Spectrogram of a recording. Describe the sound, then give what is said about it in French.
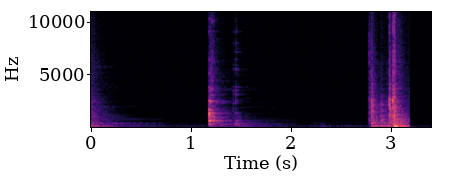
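A microwave door opens with a sharp click, a plate clinks down inside, and after a short pause the door shuts with a solid thunk. No one speaks. “On ouvre la porte, mets l'assiette, ferme la porte.”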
